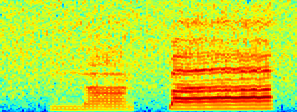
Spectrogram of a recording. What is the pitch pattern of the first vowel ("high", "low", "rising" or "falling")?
low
